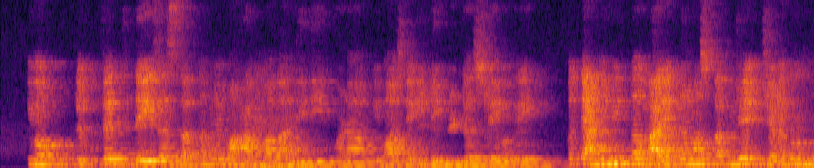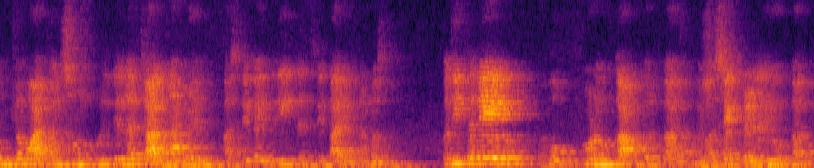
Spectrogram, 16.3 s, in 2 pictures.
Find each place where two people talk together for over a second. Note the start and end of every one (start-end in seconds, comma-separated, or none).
none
